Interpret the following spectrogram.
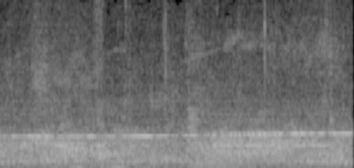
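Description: Airplane flying low overhead: a steady rushing engine noise.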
